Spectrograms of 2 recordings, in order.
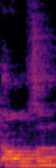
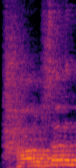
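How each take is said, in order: First: The first sound is a plain t. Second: The first sound is an aspirated t. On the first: "चाहे आप इसको टॉमसन कहिए" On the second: "थॉमसन कहेगा या टॉमसन कहेगा"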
